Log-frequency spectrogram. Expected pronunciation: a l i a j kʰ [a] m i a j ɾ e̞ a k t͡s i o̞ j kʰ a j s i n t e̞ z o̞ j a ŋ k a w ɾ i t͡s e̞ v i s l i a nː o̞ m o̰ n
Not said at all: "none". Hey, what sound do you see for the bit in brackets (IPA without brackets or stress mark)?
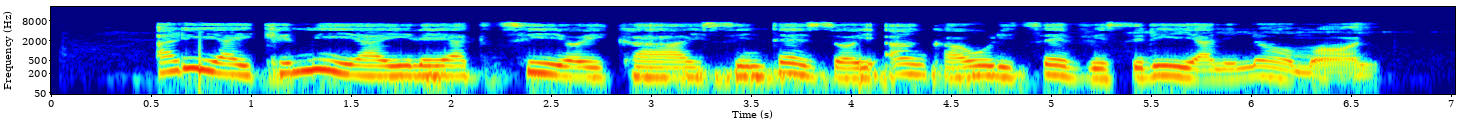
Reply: e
